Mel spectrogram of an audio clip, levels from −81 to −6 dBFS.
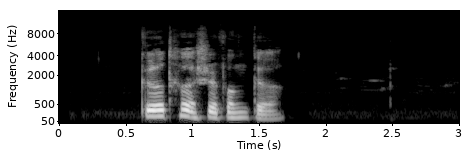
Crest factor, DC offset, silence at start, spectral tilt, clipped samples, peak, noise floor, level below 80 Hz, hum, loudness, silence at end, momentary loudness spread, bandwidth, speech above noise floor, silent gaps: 20 dB; under 0.1%; 0.6 s; -6.5 dB/octave; under 0.1%; -6 dBFS; -71 dBFS; -66 dBFS; none; -23 LUFS; 1.35 s; 11 LU; 9.6 kHz; 50 dB; none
